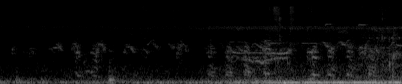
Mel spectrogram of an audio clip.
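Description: A small flock of hens clucking and chirping softly, growing a little busier and louder in the second half, over a low steady hum.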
